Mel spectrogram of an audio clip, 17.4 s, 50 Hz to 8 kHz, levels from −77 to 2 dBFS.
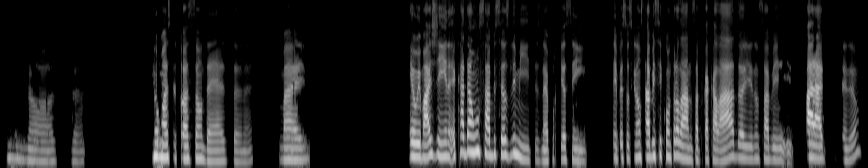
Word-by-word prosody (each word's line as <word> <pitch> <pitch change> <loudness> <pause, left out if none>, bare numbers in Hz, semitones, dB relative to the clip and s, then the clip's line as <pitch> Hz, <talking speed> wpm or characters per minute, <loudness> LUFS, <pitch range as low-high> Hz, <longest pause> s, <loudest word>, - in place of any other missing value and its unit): Nossa. 145 -5 -13 1.4
Numa 190 -2 +5
situação 175 -1 -2
dessa, 140 -1 -7
né, 135 +2 -15 0.5
mas 160 0 -2 2.0
Eu 200 -1 +5
imagino, 195 +1 +3 0.2
cada 255 +1 +3
um 265 +2 +6
sabe 225 -3 +1
seus 220 0 0
limites, 165 - -3
né, 145 0 -3
porque 170 +3 -16
assim, 150 -4 -6 0.5
tem 180 -1 -6
pessoas 180 0 -9
que 185 - -13
não 190 +1 -1
sabem 195 +1 +2
se 215 - -5
controlar, 195 -3 +1
não 160 - -7
sabem 155 0 -6
ficar 160 +2 -3
calada 170 +5 +1
e 170 -1 -6
não 170 +1 -11
sabe 155 -7 -7 0.2
parar, 180 -4 +7 0.3
entendeu? 175 +12 -11
170 Hz, 110 wpm, -23 LUFS, 150-195 Hz, 2.0 s, parar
